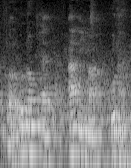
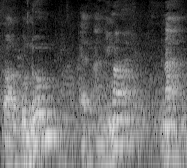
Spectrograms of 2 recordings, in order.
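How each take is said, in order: First: The two-syllable words are stressed on the first syllable. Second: The two-syllable words are stressed on the last syllable. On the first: The speaker calls it right. "itu sudah saklek, sudah mati begitu" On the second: The speaker calls it wrong. "tidak bisa diubah menjadi"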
